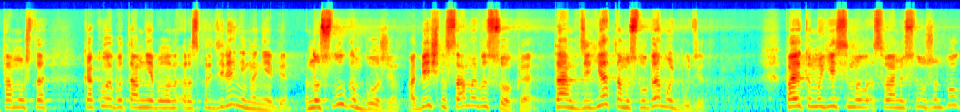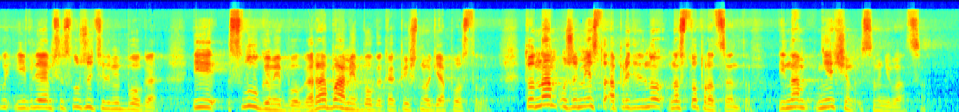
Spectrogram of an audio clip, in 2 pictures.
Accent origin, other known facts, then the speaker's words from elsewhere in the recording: Yeysk, Krasnodar Krai, Russia; Я сам из Краснодарского края, город Ейск, на берегу Азовского моря, есть такой небольшой городок. У меня пятеро детей, мне 34 года.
